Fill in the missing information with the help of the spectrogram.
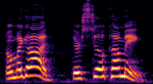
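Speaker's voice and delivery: high, loud alarmed cry; loud, high frightened yell; panicked shout. Real, not acted. Enemies still chasing.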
